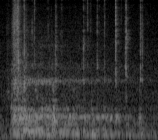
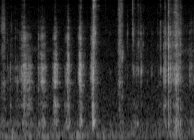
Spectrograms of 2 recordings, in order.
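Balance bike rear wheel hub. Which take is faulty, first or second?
second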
